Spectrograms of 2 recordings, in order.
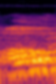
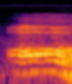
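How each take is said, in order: First: औ as a two-part a-oo, louder; Odia औ, wrong. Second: अ said as one long open aw, loud and high; Hindi vowel. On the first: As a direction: glide औ into oo. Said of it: "ये औ नहीं होकर". (औ को अउ, उड़िया ढंग से) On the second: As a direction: hold अ as a broad aw, no oo glide. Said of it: "अ हो जाता है". (अ को लंबा, खुला 'ऑ' जैसा ज़ोर से) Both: Shown as a demonstration.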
